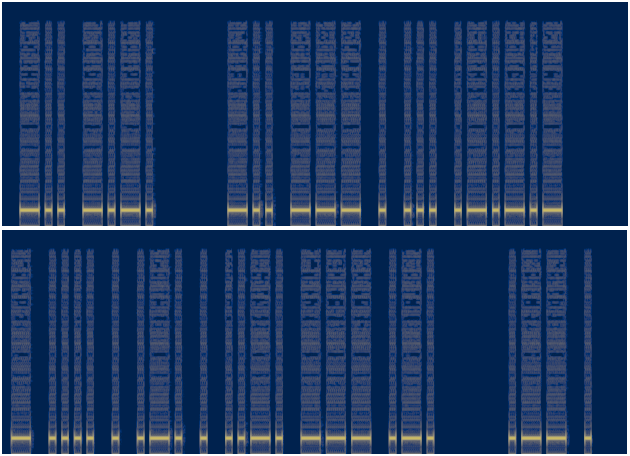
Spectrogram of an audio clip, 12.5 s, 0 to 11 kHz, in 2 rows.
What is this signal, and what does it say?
Morse code, heard as a keyed tone, about 19 wpm, 800 Hz. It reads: DC DOES. THEREFOR WE
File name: Technical Subjects / Technical Subjects-mp3s / Sw Pwr Sup @18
